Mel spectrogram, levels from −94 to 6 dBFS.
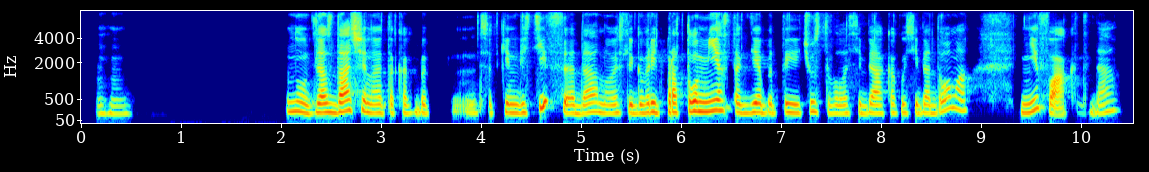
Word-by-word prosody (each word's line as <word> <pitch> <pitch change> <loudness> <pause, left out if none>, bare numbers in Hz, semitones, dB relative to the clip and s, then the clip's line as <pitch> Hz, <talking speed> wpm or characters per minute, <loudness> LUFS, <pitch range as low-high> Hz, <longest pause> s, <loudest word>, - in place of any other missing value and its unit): Мгм. 170 0 -12 1.6
Ну, 215 -3 +1
для 195 +2 +5
сдачи, 215 +5 +5
ну, 195 -4 +1
это 185 0 -4
как 180 0 -8
бы, 185 -4 -5 0.2
м, 90 - -12
всё-таки 180 - -6
инвестиция, 185 - +1
да, 185 +4 -1
но 180 -2 -4
если 185 0 -2
говорить 185 +2 +1
про 200 -1 +3
то 215 +3 +6
место, 225 +1 +4
где 195 +3 +2
бы 190 0 -5
ты 190 -1 0
чувствовала 175 -3 -5
себя 180 0 -3
как 185 +1 -10
у - - -3
себя 185 0 -4
дома, 240 +6 -3 0.5
не 195 +7 +1
факт, 295 - -2
да? 195 +5 -9
190 Hz, 170 wpm, -21 LUFS, 180-210 Hz, 1.6 s, то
